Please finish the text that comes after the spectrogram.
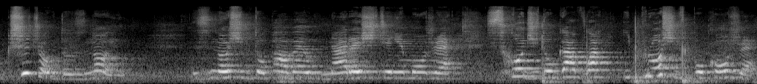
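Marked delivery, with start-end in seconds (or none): none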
